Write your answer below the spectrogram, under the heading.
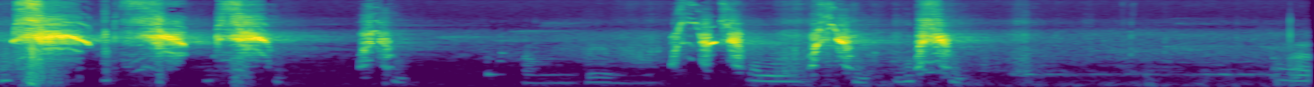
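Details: Monkey giving repeated high, harsh screeches in two bursts separated by a quiet gap, with faint low tonal sounds in between, about two shrieks per second.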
